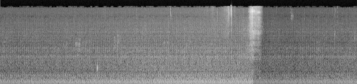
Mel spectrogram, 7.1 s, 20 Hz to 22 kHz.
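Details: Jeep Liberty diesel after top-end and timing rework, with an intermittent stalling problem, idling while scan tool data is read (battery 13 V, charging): steady low rumble with an even beat, no misses or knocks, settling slightly lower near the end; healthy idle.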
